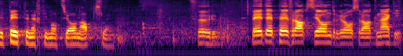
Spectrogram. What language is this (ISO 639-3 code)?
gsw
